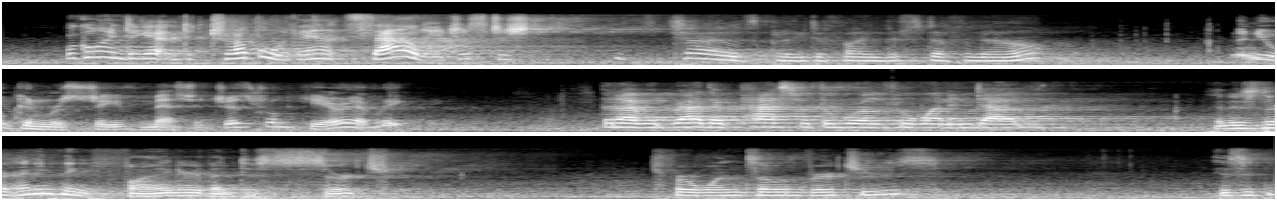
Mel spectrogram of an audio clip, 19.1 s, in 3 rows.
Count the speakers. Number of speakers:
5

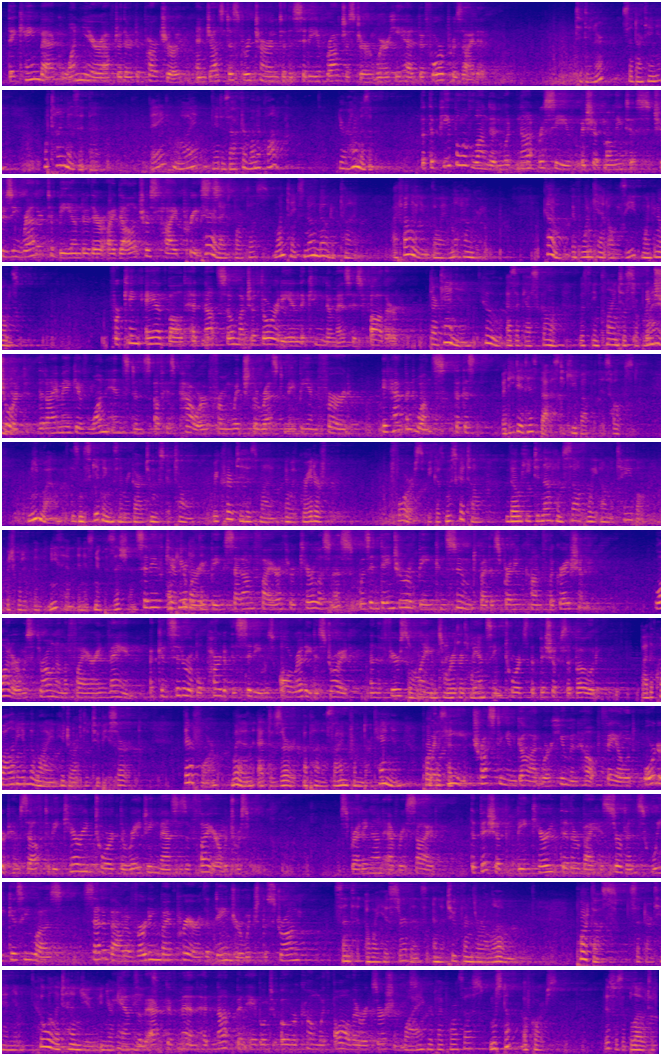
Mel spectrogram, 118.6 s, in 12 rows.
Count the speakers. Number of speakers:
2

